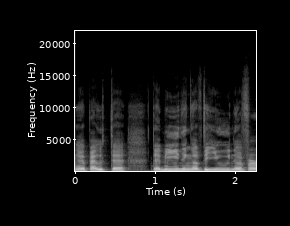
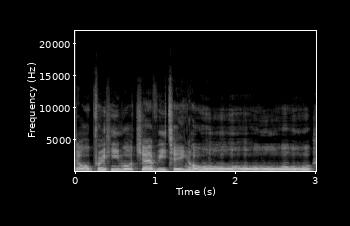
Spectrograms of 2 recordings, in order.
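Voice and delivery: high, comic string of oh oh oh in a strange voice; hammed-up high oh oh oh; mock exclamation; 7 semitones higher than usual. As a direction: camp it up with a squealing run of ohs. Counter man exclaims in put-on voice.

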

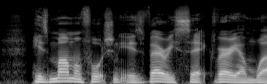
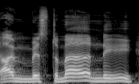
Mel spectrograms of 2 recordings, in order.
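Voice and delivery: big, dumb tough-guy voice; macho voice; 3 semitones higher than usual. Retold or imitated. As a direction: puff up like a macho hunk. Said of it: "he's like".

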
